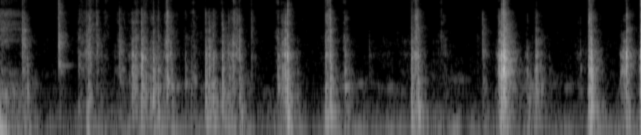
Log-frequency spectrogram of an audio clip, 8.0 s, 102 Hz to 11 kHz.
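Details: Logitech G910 keyboard after switch repair and reassembly: crisp single clean clicks at an uneven typing pace, no doubled or missed strikes; switches working normally.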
